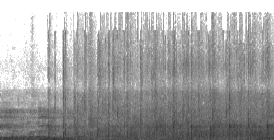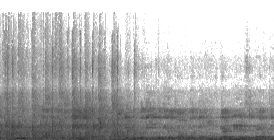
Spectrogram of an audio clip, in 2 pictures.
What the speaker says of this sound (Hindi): आप लोग अपने लिए एक बार जोरदार तालियां बजाएं।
